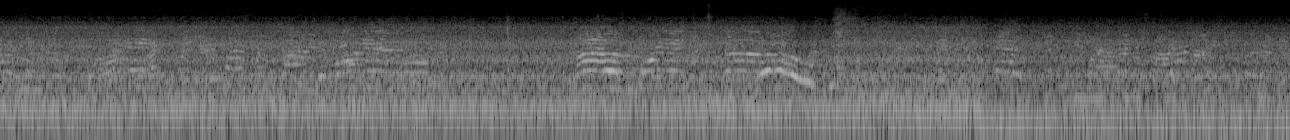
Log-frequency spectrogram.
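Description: School bus engines idling in a steady low hum at the curb, with children's and adults' voices calling out over it, loudest around the middle. The hum changes a little before the end.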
